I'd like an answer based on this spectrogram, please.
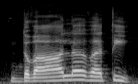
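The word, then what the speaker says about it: Dvaravati: North Thailand, is Mon Dwalavati. Okay. They don't pronounce Ra, so they say La.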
